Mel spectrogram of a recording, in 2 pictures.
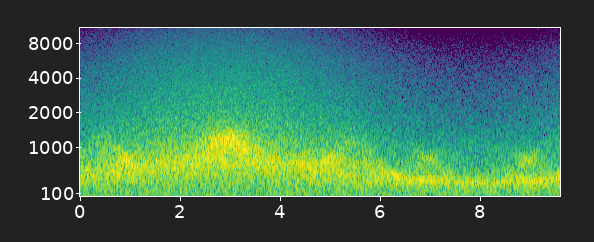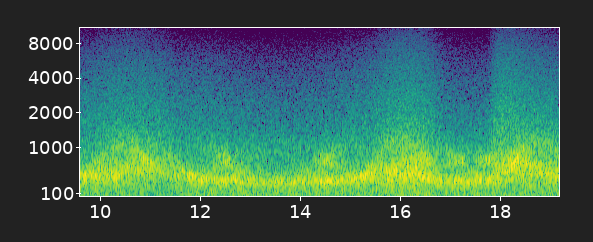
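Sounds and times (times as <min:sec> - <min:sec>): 
wind howling: 0:00.0 - 0:19.1.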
